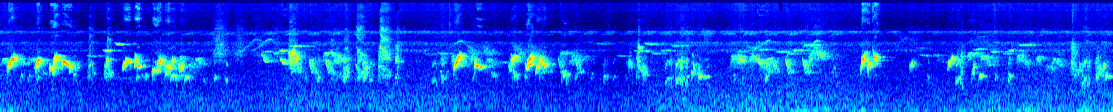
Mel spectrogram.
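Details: Competitive singing by three red-whiskered bulbuls: a long run of lively, liquid whistled phrases, each a quick cluster of rising and falling notes, repeated in bursts with brief gaps throughout.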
